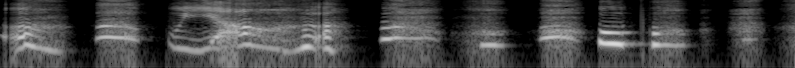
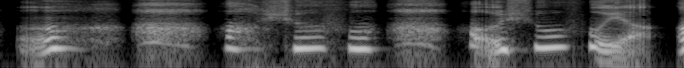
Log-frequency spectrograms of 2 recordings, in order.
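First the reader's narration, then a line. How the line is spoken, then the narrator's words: Breathy panting. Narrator (Chinese): 傅菊英娇喘着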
